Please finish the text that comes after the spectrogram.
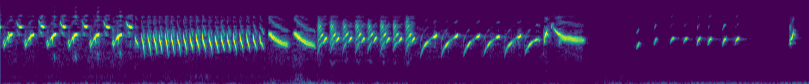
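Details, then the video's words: Tizi Ouzou style song of a European goldfinch from Algeria: continuous rapid high trills, a buzzy rolling stretch, then cascades of downslurred twitters before a pause and a few spaced chirps. "تغريد حسون تيزي وزو (كامل المقامات)"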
